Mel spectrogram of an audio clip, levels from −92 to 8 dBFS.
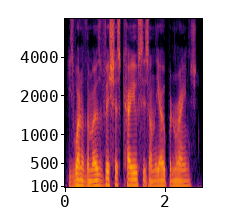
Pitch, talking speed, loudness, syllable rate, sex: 100 Hz, 240 wpm, -18 LUFS, 6.2 syllables/s, male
